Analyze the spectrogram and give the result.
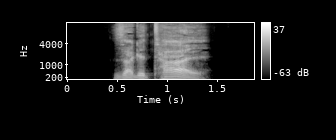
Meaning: sagittal
- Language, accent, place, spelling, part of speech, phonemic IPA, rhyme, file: German, Germany, Berlin, sagittal, adjective, /zaɡɪˈtaːl/, -aːl, De-sagittal.ogg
